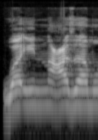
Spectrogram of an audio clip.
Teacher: پر غنہ نہیں کریں گے، آواز ناک میں نہیں چھپائیں گے، زا میں سیٹی کی آواز پیدا کریں گے · نون ساکن کے بعد عین ہے، حروف حلقی ہے تو یہاں پر غنہ نہیں کریں گے، آواز ناک میں نہیں چھپائیں گے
